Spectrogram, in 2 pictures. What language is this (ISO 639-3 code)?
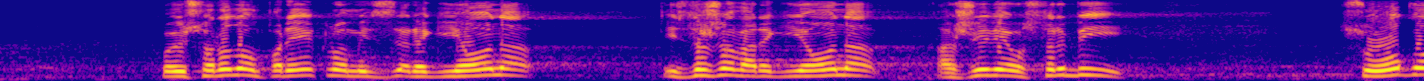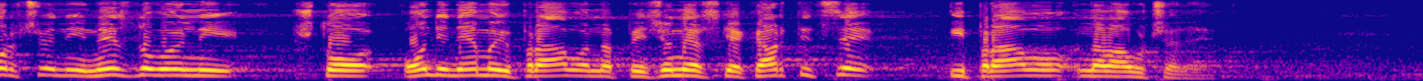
srp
